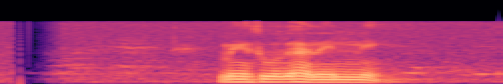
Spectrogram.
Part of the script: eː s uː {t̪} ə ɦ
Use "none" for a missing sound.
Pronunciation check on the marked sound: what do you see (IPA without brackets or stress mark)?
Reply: d̪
